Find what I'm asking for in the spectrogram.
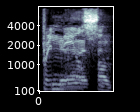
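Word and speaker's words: Brynildsen: That's right, it's Eivind Brunelton. We love pronunciations on this programme, don't we? Someone please shout it. – Bryn Nielsen. Yeah, Bryn Nielsen.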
